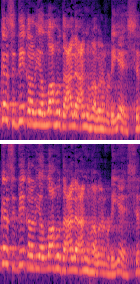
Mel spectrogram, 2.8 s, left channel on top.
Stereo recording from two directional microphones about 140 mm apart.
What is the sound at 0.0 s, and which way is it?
A man's voice, 40° left (ahead or behind).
